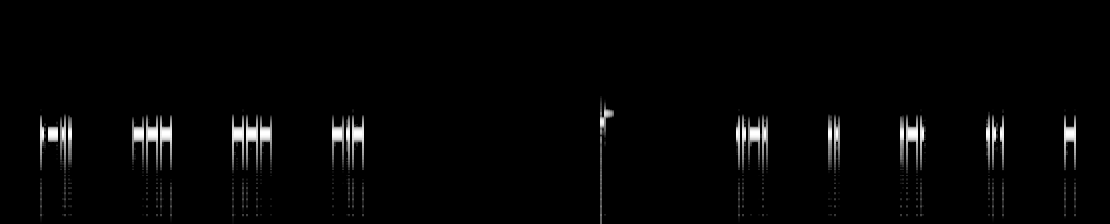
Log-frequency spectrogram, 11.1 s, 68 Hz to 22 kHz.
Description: Morse code, heard as a keyed tone, about 34 wpm, spaced as for 12 wpm, 700 Hz. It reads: LOOK FIRST
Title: 6x Character Spacing - Top 100 Words - 35wpm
